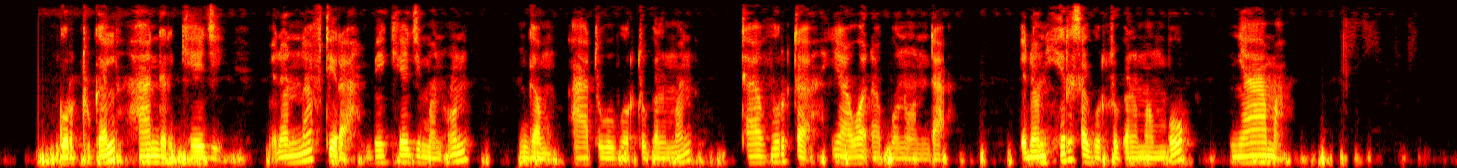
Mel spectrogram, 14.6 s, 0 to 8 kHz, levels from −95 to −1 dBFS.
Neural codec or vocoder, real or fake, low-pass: none; real; 7.2 kHz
